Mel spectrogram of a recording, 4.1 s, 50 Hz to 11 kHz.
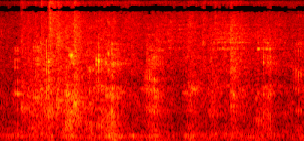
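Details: Farm pigs recorded at a health check, 26 October 2023: rough, low grunting pulses, loudest near the middle, repeating irregularly almost twice a second against steady mechanical background noise.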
